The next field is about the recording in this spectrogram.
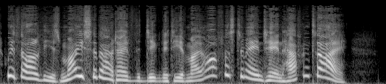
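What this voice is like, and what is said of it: Accented female character voice. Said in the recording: “her accent rolling around Rat's ears”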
